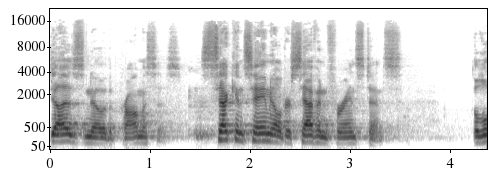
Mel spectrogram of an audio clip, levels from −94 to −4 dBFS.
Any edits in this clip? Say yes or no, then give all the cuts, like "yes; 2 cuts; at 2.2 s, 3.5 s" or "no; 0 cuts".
yes; 2 cuts; at 1.4 s, 2.3 s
